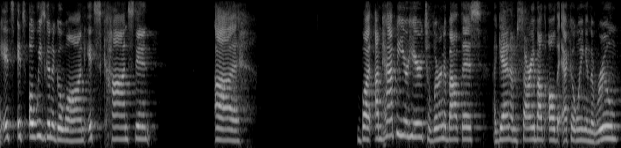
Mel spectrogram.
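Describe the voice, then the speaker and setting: Slow, bright woman in an echoing room. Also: mid-range voice. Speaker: host. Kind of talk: casual direct-to-viewer advice talk. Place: echoey room without carpets or soundproofing. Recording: echoing bare uncarpeted room, faint music.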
